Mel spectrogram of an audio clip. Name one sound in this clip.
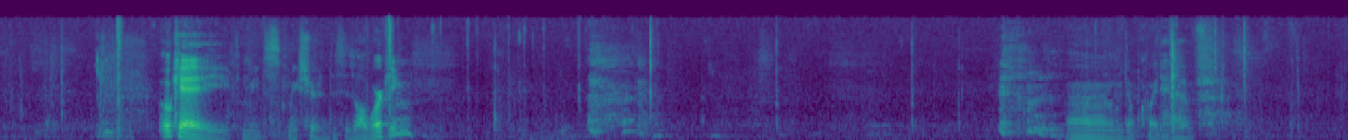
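A man speaks in short bursts through a microphone in a slightly echoing room.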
